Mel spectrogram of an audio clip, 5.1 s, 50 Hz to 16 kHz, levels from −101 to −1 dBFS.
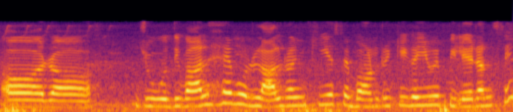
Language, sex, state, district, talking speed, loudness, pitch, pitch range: Hindi, female, Bihar, Kaimur, 210 wpm, -13 LUFS, 255 Hz, 230-280 Hz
